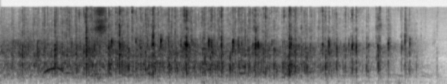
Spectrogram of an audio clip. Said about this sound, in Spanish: Aleluya, dale un aplauso a Él.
